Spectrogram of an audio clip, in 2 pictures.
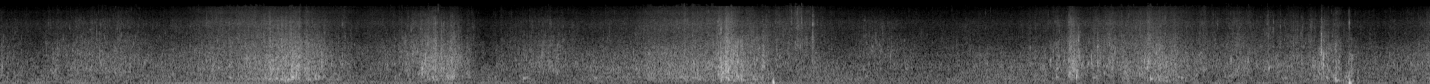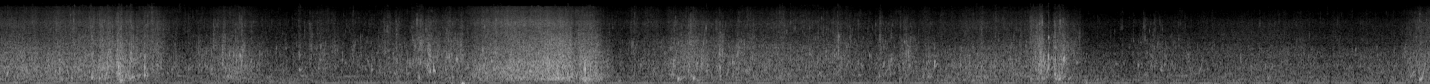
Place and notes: Sigtuna, Suecia - Mälar lake.
Soundscape by the sea in an area with a kind of ravine. The wind blows a little and hear the sea moved.
Paisatge sonor a la vora del mar en una zona amb una espècie de canyigueral. El vent bufa una mica i el mar d'escolta alterat.
Paisaje sonoro al lado del mar en una zona con una especie de cañada. El viento sopla un poco y el mar se escucha movido.
Sigtuna, Sweden, 12 August 2016, 14:00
